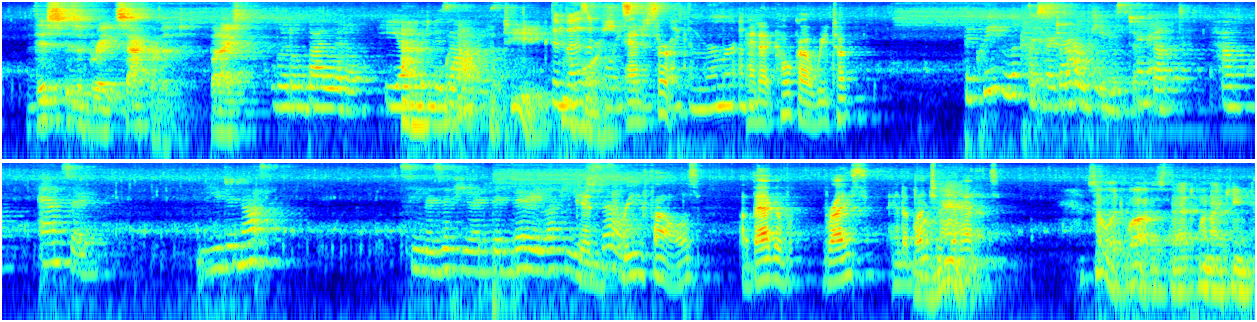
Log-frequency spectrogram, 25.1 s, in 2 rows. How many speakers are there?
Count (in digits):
6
